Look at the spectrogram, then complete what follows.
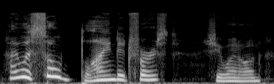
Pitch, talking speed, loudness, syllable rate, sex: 220 Hz, 195 wpm, -15 LUFS, 4.3 syllables/s, male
